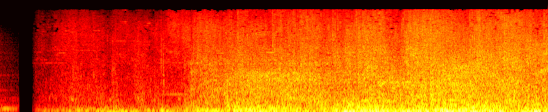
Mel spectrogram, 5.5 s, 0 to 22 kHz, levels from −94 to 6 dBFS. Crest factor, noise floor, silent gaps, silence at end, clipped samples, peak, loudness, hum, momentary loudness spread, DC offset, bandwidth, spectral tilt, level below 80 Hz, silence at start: 16 dB; -36 dBFS; 0.20-0.31 s; 0 s; under 0.1%; 0 dBFS; -16 LUFS; none; 22 LU; under 0.1%; 16.5 kHz; -3 dB/octave; -22 dBFS; 0 s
